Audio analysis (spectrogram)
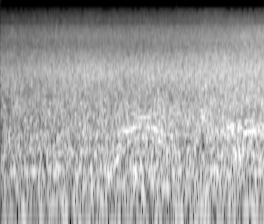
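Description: Karumparai waterfall in Kanniyakumari pours in a steady, loud broadband rush of flowing water, constant and close, with a voice talking over it.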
